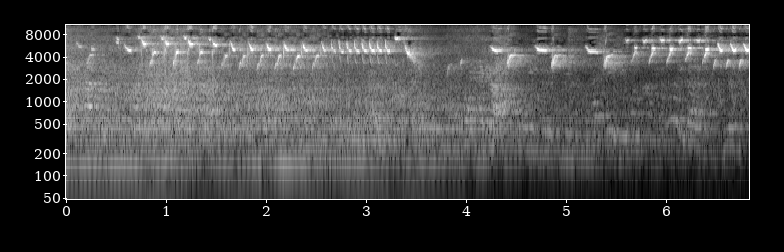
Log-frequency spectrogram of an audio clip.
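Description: A caged European goldfinch singing a song taught in the Moroccan limpio style. It runs fast trills of high, clipped notes, about ten a second, then gives a single downward-slurred note a little past the middle. A second, more varied run of notes follows.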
